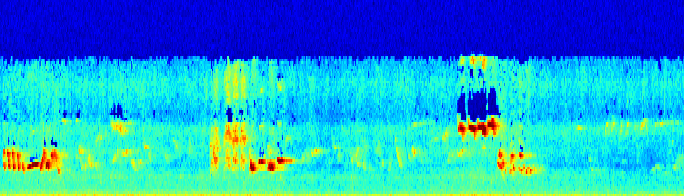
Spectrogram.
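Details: Robin singing in spring in a garden at Hidcote among anemone flowers: high, thin warbling phrases in short bursts with pauses between them, over a steady low rumble of background noise.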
